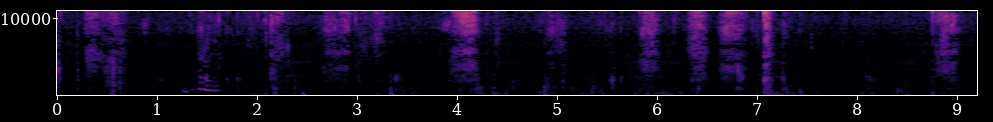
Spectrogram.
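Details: Pair of dogs play-fighting peacefully indoors; a short rising whine stands out early, followed by scattered growls, snorts and scuffling thumps as they tussle.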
